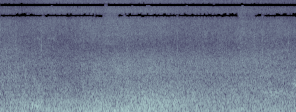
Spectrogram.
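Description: Low surf breaking and washing up over wet sand, a steady rush that swells a little in the middle.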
